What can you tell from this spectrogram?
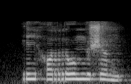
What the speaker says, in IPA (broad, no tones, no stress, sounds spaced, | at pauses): ɾ i h ɔ r o ŋ ø ʃ ə ŋ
